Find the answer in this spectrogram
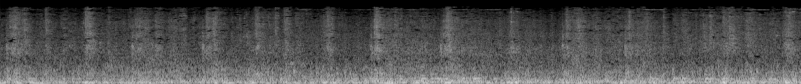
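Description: Freight train of loaded fuel tank wagons rolling past: a steady rumble of wheels on the rails, broken by repeated sharp clicks and knocks from the wheels and running gear.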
